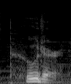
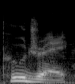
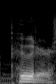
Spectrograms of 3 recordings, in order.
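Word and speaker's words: Poudre: of people are like poodray the pudre and and maybe i'm pronouncing it maybe we're pronouncing it wrong here in four columns but the locals pronounce it pooter so if you're gonna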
